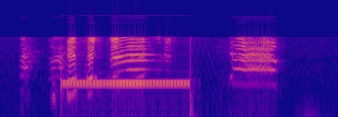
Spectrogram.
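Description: A telephone dial tone sounds as a steady held tone for about a second while someone calls upstairs on a home phone, with talking before and after it.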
